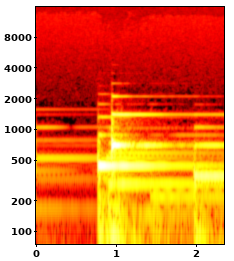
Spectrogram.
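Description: Slow, quiet piano music: held notes fade away, then a chord is struck a little under a second in, with another note just after it and one more near the end.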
